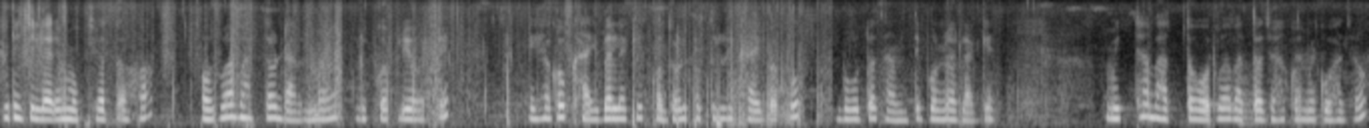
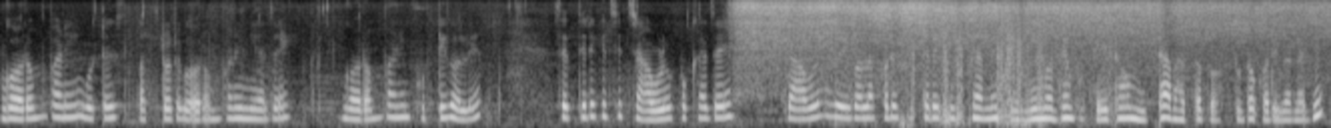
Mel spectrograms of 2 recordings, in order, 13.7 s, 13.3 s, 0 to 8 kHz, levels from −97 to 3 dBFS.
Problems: none marked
